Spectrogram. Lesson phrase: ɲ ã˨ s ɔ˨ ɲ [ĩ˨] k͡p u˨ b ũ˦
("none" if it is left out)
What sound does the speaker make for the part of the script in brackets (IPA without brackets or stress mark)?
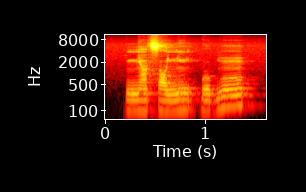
ĩ˨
